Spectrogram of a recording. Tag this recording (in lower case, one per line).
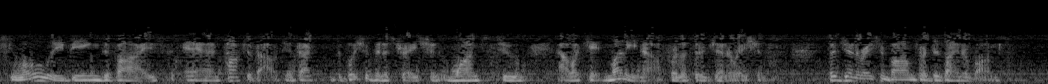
speech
